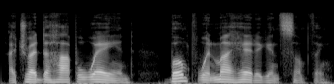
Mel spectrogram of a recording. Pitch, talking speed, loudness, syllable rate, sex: 100 Hz, 195 wpm, -20 LUFS, 5.5 syllables/s, male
